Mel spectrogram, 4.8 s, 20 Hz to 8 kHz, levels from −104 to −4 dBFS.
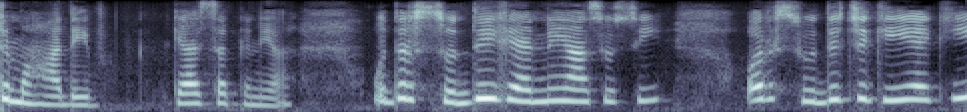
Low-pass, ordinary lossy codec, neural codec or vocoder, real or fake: none; none; codec, 16 kHz, 2 kbps, X-Codec, WavLM features, trained on Multilingual LibriSpeech; fake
